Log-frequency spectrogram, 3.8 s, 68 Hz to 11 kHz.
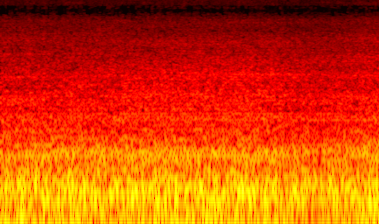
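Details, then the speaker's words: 2020 Thor Freedom Elite RV generator after its 30-second warm-up, powering AC, microwave and outlets: constant low rumble at even pitch, no surging or knocking; normal running under load. "After you start up the generator, it does take about 30 seconds before the power will actually come on. That's just the warm-up cycle for the generator."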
